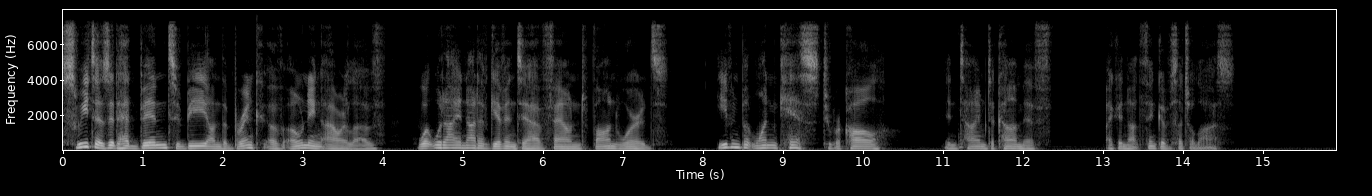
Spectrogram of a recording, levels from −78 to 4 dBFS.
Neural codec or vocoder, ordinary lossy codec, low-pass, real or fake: none; AAC, 48 kbps; 7.2 kHz; real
